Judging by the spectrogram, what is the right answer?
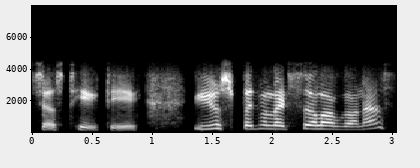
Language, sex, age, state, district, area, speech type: Kashmiri, male, 18-30, Jammu and Kashmir, Baramulla, rural, conversation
